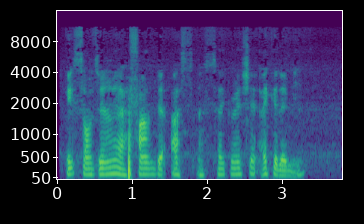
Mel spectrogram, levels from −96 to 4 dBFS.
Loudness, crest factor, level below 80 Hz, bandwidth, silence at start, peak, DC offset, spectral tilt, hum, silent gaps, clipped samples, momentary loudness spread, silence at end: -23 LUFS; 24 dB; -42 dBFS; 11.5 kHz; 0.15 s; 0 dBFS; under 0.1%; -7 dB/octave; none; none; under 0.1%; 13 LU; 0.5 s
